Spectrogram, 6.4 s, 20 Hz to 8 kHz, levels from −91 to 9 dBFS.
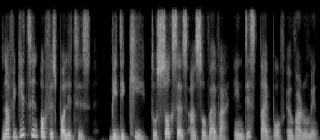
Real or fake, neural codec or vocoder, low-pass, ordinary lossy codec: fake; codec, 16 kHz, about 1 kbps, DyCAST, with the encoder's durations; 7.2 kHz; none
